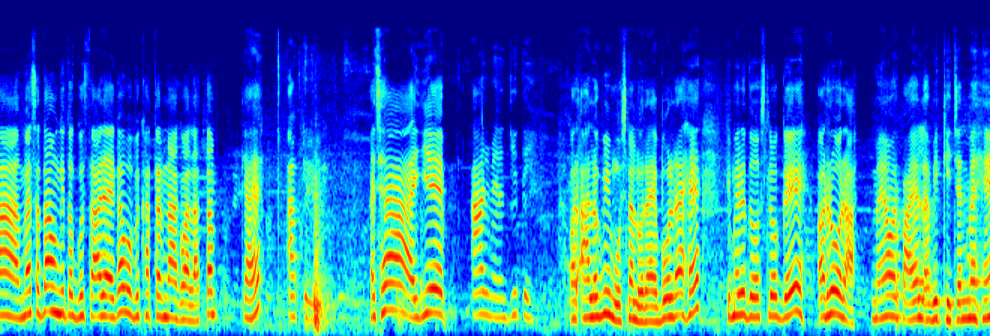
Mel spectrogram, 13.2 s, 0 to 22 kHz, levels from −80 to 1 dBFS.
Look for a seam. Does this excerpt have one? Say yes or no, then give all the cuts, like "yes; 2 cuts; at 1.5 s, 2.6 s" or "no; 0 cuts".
yes; 3 cuts; at 2.8 s, 7.5 s, 11.6 s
